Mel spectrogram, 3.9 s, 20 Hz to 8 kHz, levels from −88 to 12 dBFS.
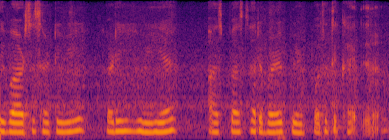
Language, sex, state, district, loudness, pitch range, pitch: Hindi, female, Chhattisgarh, Bastar, -19 LUFS, 200-215 Hz, 205 Hz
